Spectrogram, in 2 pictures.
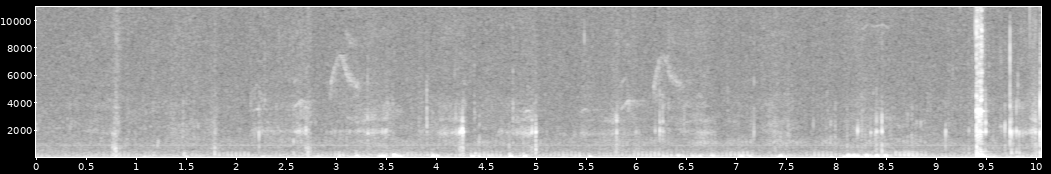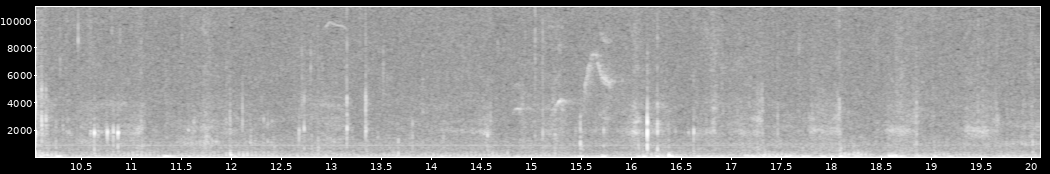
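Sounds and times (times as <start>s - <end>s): brush strokes in fur: 0.0s - 8.6s, 12.8s - 20.0s
cat purring: 0.5s - 20.0s.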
